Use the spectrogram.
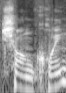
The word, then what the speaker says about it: Chongqing: Now, you're going to Chong Quing, is that how you say it, Heiko?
